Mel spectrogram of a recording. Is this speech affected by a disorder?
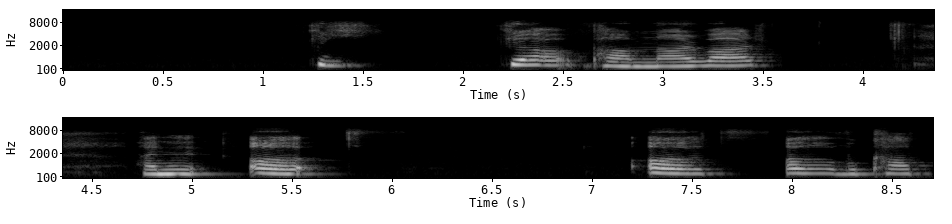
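Yes: stuttering; stuttering since before choosing a career; stutters a lot at present; frequent sound and part-word repetitions, repeated initial syllables, filler sounds; here repeated sounds, prolonged sounds.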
